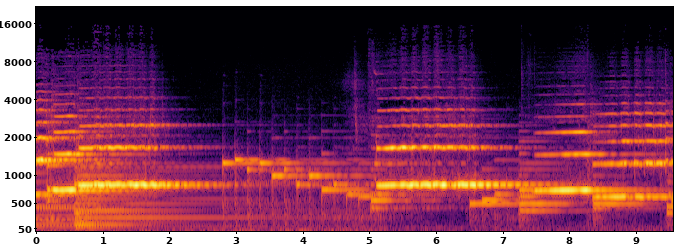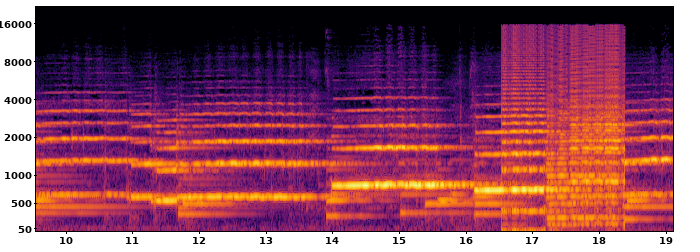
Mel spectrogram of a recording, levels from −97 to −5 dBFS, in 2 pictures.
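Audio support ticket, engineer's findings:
Buffer tearing, 16.54–18.39 s. Robotic buzz at 375 Hz, fits a 128-sample buffer. Writer/reader pointers crossed: under half of each period replays audio roughly 10 ms stale, hard joins both sides. Unlike underrun: no silent gaps, buzz tracks signal only.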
